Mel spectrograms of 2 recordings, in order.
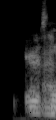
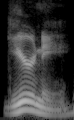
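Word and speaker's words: Guernsey: It's pronounced, where'd that go? Gearsney. Not okay. Gearney or Gearsney. Not Gearsney. Gearney. Yeah.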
